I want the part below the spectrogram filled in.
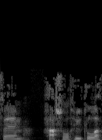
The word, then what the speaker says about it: Hasenhüttl: Yeah, and you mentioned there about your new manager, Ralph Hasenhüttl, I think you pronounce it.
